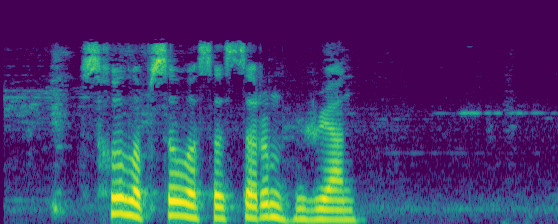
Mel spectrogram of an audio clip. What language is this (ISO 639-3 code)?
abk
